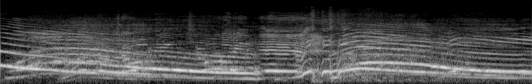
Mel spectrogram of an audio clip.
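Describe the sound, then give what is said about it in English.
Voices imitate a police siren, holding a loud, steady wailing tone that slides slowly up and down for several seconds, with a brief wobble midway. “Whoa, the police.”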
